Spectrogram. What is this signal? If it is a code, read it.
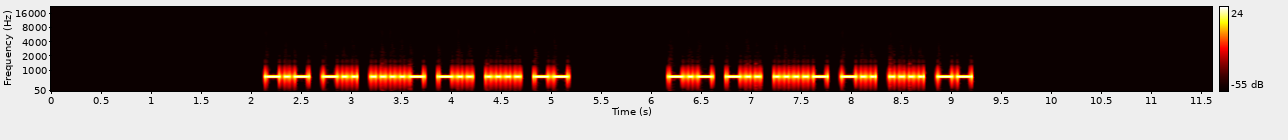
Morse code, heard as a keyed tone, about 25 wpm, 700 Hz. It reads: KD4DHM KD4DHM
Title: USA Call Signs - 6 Characters - Repeated 2x - 25wpm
